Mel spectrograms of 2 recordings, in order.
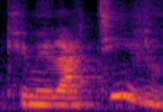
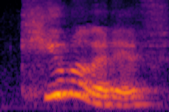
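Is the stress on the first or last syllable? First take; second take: last; first. First: The stress is on the last syllable. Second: The stress is on the first syllable. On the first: "stressed at the end of the word" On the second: "stressed at the beginning of the word"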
